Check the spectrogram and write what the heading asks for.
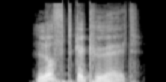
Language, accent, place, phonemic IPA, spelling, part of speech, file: German, Germany, Berlin, /ˈlʊftɡəˌkyːlt/, luftgekühlt, adjective, De-luftgekühlt.ogg
- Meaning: air-cooled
